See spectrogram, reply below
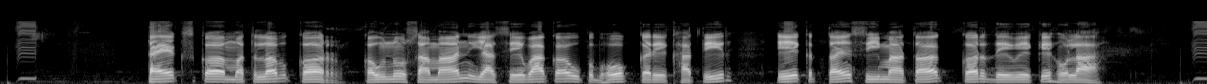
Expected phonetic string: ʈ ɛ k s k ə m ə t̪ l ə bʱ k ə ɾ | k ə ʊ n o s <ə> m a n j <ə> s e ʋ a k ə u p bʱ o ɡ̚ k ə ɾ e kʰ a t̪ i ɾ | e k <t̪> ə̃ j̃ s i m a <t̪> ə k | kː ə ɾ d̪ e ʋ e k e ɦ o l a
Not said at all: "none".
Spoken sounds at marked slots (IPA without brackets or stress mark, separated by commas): a, a, t̪, t̪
